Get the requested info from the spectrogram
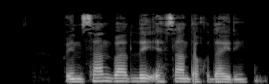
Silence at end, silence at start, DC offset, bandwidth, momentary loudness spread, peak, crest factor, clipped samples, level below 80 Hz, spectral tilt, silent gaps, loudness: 0.1 s; 0.65 s; under 0.1%; 11.5 kHz; 7 LU; -4 dBFS; 20 dB; under 0.1%; -58 dBFS; -4.5 dB/octave; none; -22 LUFS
